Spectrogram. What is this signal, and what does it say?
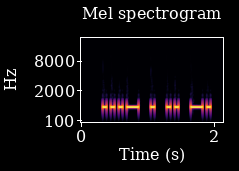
Morse code, heard as a keyed tone, about 20 wpm, 700 Hz. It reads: VEIN
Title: Build A Word - 2 Letters At A Time - 4-Letter Words - 20wpm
